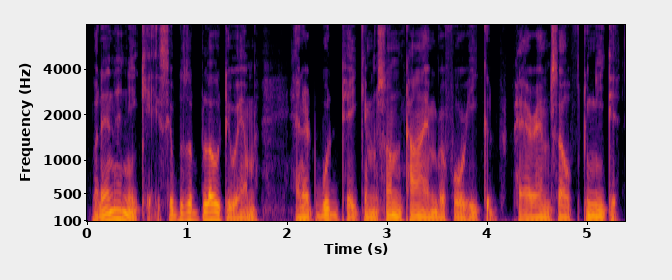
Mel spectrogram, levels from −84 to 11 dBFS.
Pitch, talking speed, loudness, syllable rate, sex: 85 Hz, 280 wpm, -17 LUFS, 6.3 syllables/s, male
